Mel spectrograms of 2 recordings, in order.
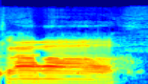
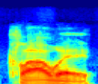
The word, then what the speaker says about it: Klaue: That claw. – That claw. – It is spelled weird, though. It looks more like a clawway to me. – It's spelled K-L-A-U-E.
